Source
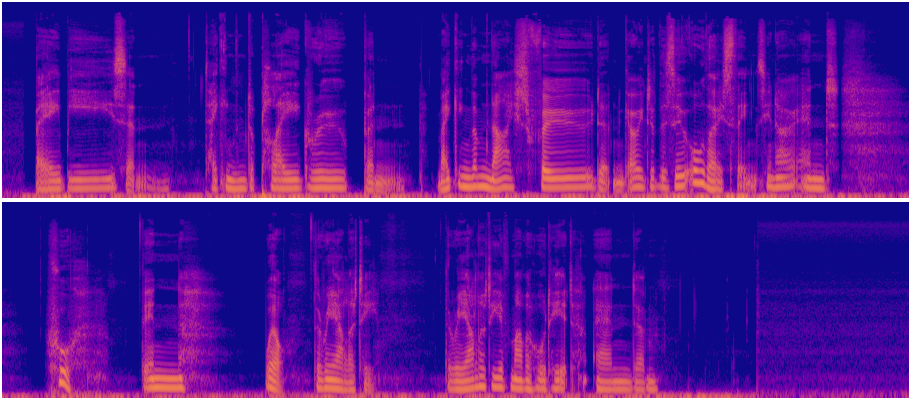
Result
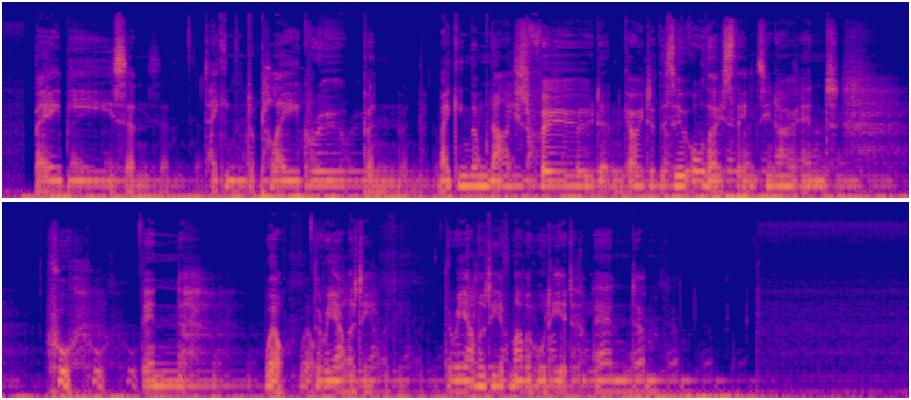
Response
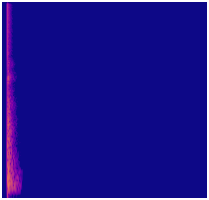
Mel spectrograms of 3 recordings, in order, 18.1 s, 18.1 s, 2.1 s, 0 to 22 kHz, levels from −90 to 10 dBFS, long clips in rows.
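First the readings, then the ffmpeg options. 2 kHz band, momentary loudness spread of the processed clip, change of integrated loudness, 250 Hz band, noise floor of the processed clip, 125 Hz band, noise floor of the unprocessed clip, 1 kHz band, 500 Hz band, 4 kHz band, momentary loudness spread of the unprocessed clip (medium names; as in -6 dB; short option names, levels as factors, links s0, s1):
+1.0 dB, 17 LU, 0.0 dB, +1.0 dB, -52 dBFS, -2.5 dB, -55 dBFS, +1.0 dB, +2.0 dB, +1.0 dB, 16 LU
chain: -filter_complex "[0:a]asplit=2[s0][s1];[s1]adelay=341,lowpass=f=900:p=1,volume=0.282,asplit=2[s2][s3];[s3]adelay=341,lowpass=f=900:p=1,volume=0.39,asplit=2[s4][s5];[s5]adelay=341,lowpass=f=900:p=1,volume=0.39,asplit=2[s6][s7];[s7]adelay=341,lowpass=f=900:p=1,volume=0.39[s8];[s0][s2][s4][s6][s8]amix=inputs=5:normalize=0,afftfilt=real='hypot(re,im)*cos(PI*b)':imag='0':win_size=2048:overlap=0.75,volume=1.68"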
